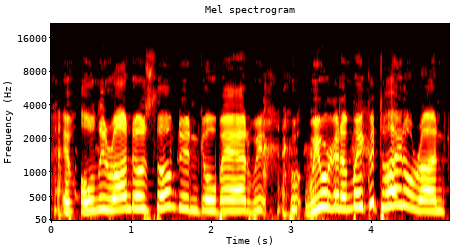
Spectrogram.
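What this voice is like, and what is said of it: Dim-witted sports fan voice. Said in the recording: “just sound like ... C Red Fred ... it's just my unintelligent Bulls fan impression”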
